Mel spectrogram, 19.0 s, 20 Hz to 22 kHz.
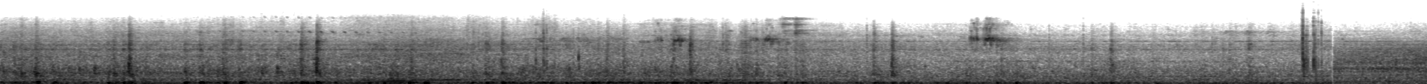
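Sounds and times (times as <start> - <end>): wheels clicking over rail joints: 0.0 - 12.2, 16.1 - 17.8
train rumbling past: 0.0 - 19.0.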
